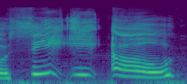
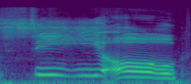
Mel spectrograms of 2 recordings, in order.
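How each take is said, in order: First: The word is said carefully and clearly. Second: The word is said loosely and unclearly. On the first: The speaker calls it right. "No, I had to go CEO" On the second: The speaker calls it wrong. "If I say it right now, I say CEO, like CEO"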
